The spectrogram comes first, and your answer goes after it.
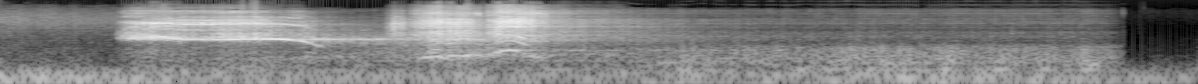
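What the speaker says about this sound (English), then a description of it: "She screamed." A woman's sharp scream in a horror audio story, a rising wail followed by a second strained cry over a low rumbling ambient drone that continues after she stops.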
